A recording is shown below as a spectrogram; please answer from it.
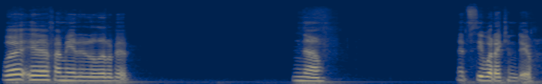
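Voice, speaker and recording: A woman's voice: fairly low pitch, steady tone, takes it slowly, long pauses, a little mellow, smooth. A woman streaming live as she paints, chatting casually with viewers, thinking aloud and giggling often.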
